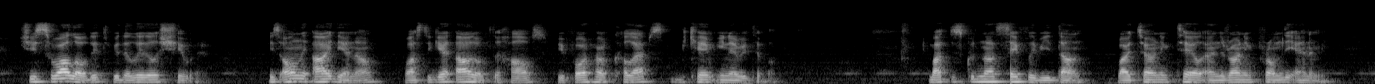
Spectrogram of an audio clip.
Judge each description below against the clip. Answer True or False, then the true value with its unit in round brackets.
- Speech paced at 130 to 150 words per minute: False (165 wpm)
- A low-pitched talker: True (110 Hz)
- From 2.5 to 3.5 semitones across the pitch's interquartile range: True (2.9 semitones)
